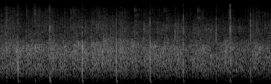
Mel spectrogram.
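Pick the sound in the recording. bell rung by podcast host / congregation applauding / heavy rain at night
congregation applauding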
